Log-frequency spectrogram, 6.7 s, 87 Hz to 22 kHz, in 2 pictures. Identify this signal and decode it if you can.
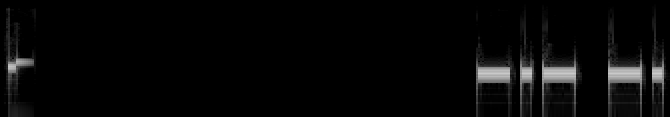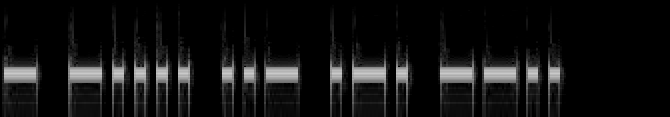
Morse code, heard as a keyed tone, about 22 wpm, 700 Hz. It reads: KK6URZ
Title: USA Call Signs - 6 Characters - Repeated 3x - 22wpm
